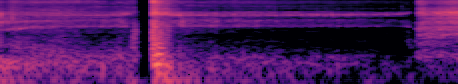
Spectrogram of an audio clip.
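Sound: explosion sound effect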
